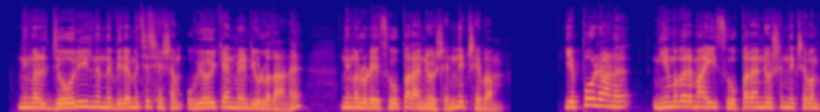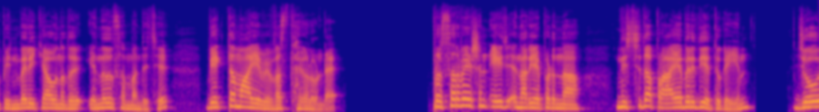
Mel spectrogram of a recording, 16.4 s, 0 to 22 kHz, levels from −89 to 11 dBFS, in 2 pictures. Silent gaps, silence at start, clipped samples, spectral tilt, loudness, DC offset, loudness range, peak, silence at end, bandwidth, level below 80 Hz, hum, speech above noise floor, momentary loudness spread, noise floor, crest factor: 5.10-5.58 s, 11.65-12.48 s, 15.75-16.08 s; 0.2 s; under 0.1%; -6 dB/octave; -16 LUFS; under 0.1%; 2 LU; -2 dBFS; 0 s; 14 kHz; -58 dBFS; none; over 74 dB; 9 LU; under -90 dBFS; 14 dB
